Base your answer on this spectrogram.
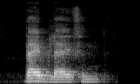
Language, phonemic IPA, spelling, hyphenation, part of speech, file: Dutch, /ˈbɛi̯ˌblɛi̯.və(n)/, bijblijven, bij‧blij‧ven, verb, Nl-bijblijven.ogg
- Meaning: 1. to keep up, to not fall behind 2. to stick with, to persist (in memory)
